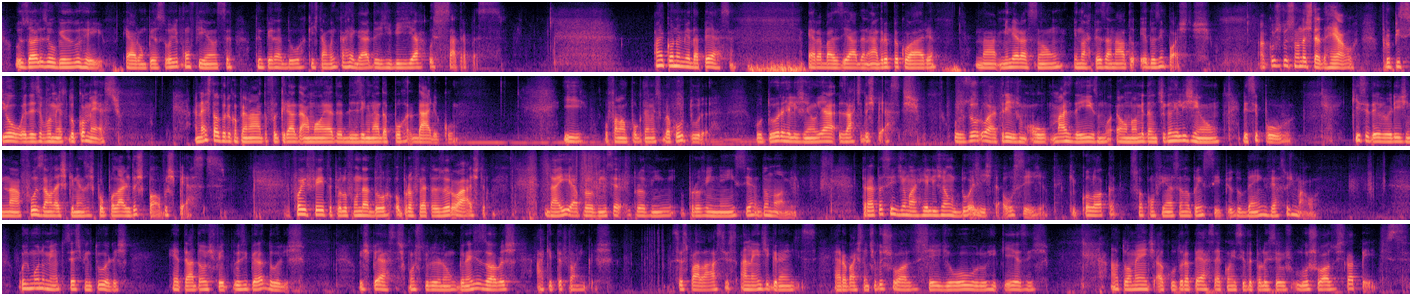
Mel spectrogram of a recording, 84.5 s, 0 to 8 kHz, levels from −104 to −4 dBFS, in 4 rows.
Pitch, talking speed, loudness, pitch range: 125 Hz, 115 wpm, -26 LUFS, 120-135 Hz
